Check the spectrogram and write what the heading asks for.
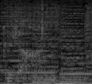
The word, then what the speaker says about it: xujhan: But yeah, the original canonical pronunciation of xujhan from when I invented the name is xujhan.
